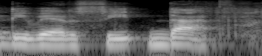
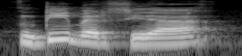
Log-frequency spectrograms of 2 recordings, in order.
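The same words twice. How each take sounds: First: The stress is on the last syllable. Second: The stress falls before the last syllable. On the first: The speaker calls it right. "El golpe de voz está en la última sílaba" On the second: The speaker calls it wrong. "No se pronuncia diver, diversidad"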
